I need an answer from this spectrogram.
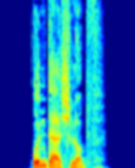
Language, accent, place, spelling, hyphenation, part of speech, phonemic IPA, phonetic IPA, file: German, Germany, Berlin, Unterschlupf, Un‧ter‧schlupf, noun, /ˈʊntərʃlʊp͡f/, [ˈʊntɐʃlʊp͡f], De-Unterschlupf.ogg
- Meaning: 1. shelter, hiding place, bolthole 2. safehouse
